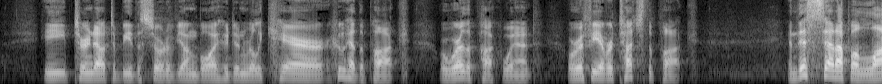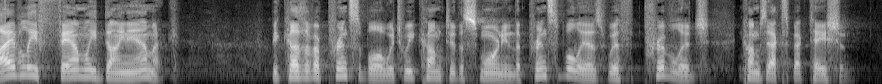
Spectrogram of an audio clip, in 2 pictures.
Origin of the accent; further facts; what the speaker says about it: Ontario, Canada; the family I grew up in Eastern Ontario.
